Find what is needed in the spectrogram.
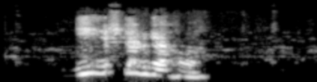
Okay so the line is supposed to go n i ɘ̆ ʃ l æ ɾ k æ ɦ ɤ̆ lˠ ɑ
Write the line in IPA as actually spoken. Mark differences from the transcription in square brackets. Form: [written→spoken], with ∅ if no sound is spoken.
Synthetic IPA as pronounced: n i ɘ̆ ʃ l æ ɾ [k→ɡ] æ ɦ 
